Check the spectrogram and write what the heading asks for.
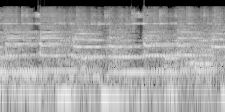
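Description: Hindu temple aarti instruments playing: bells ringing over a drum beating about three times a second, with metallic clashes of cymbals.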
